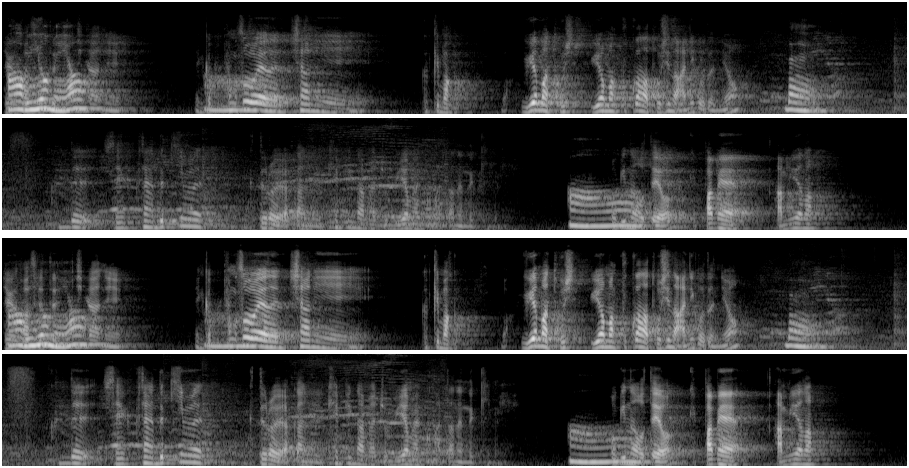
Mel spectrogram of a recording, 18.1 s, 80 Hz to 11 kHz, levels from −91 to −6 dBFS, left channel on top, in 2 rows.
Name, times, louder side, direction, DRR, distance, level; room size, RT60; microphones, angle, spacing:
voice 1, 0.0-0.9 2.0-2.6 7.8-8.2 14.7-15.4, left 1 dB, 40° left, 11 dB, 1.3 m, -30 dB
voice 2, 0.9-1.2 1.9-3.6 4.3-4.5 5.2-7.4 9.1-9.3 9.6-11.1 11.6-13.8 15.1-16.4 16.8-17.1, right 3 dB, 55° right, 13 dB, 1.1 m, -35 dB
sound 1, 7.5-13.5, right 1 dB, 15° right, 2.4 m, -50 dB
23.5 x 19.5 x 6.5 m, 1.1 s
head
